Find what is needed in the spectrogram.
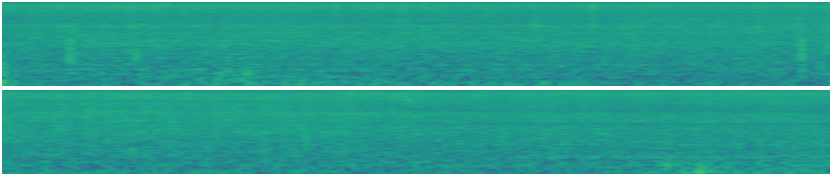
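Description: Steady rush of water falling from a backyard koi-pond waterfall into the pond, with a few soft low bumps near the end.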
